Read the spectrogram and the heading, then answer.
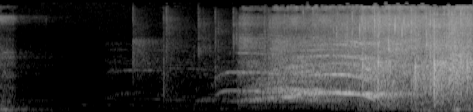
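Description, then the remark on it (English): Audience applause swells in after a brief near-silence, building into a dense, sustained wash of clapping from a crowd, with a few voices or cheers rising through it. “Round of applause, everybody. Keep it coming.”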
